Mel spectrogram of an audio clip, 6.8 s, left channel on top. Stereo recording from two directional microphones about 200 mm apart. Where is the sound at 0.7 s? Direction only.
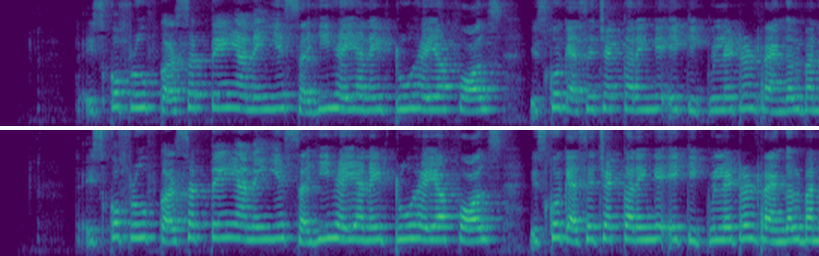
35° right (ahead or behind).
